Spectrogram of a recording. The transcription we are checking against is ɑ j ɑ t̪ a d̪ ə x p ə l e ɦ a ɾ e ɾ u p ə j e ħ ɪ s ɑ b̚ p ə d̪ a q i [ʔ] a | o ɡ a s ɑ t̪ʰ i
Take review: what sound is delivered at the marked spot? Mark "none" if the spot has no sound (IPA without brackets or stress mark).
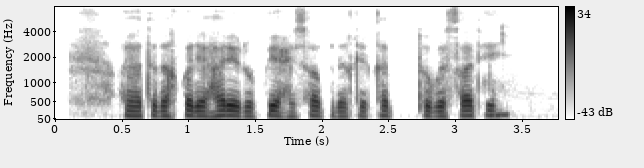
q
